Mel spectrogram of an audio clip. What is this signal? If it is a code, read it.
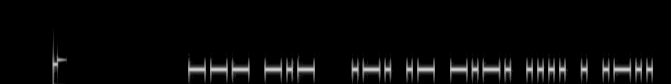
Morse code, heard as a keyed tone, about 22 wpm, 700 Hz. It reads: OK RACHEL
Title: K1USN SST QSO Practice 22wpm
